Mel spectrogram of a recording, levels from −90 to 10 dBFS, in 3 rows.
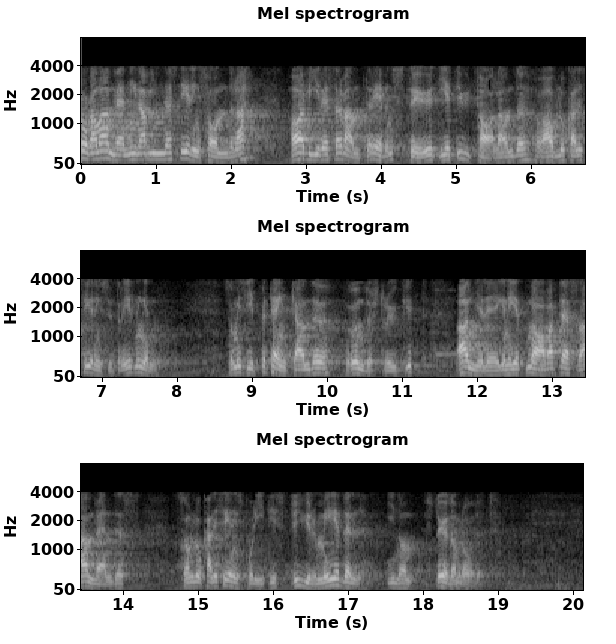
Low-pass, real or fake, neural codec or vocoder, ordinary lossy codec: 7.2 kHz; real; none; AAC, 16 kbps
